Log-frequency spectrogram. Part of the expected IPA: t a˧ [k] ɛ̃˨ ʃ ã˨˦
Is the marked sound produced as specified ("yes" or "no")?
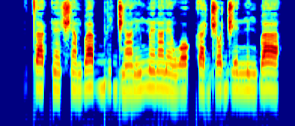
yes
